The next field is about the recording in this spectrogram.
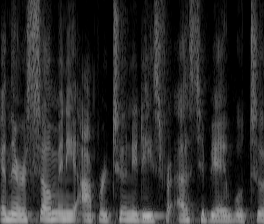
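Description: A woman with an American accent talks with ordinary pitch variation. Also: quiet background. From Kansas City, Missouri (east side); Missouri. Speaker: public health researcher and program leader. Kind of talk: interview. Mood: calm, earnest. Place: office.

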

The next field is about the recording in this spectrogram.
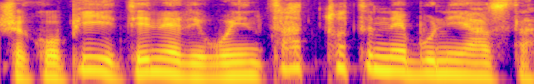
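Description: A man speaks with lively intonation and a dark, mellow tone. The background is quiet. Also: dry sound with no echo. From Romania, Neamț county (Moldavia); Romania. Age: 60s. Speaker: pastor. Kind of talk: testimony. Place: studio. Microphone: studio mic.

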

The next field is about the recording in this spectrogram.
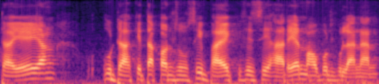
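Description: This man talks with ordinary pitch variation. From East Java, Malang; East Java, Indonesia. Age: 20s. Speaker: electrical engineer; presenter. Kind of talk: educational presentation. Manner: halting, many fillers.

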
